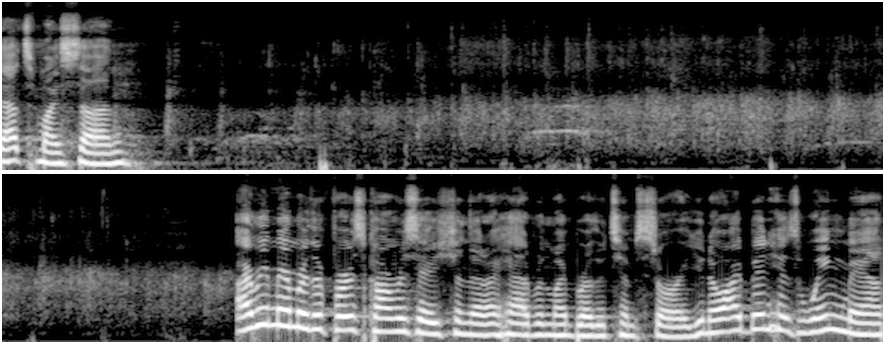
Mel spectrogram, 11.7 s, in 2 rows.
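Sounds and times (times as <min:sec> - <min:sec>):
speech: 0:00.0 - 0:01.0, 0:07.5 - 0:11.7
audience clapping: 0:01.1 - 0:07.5.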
